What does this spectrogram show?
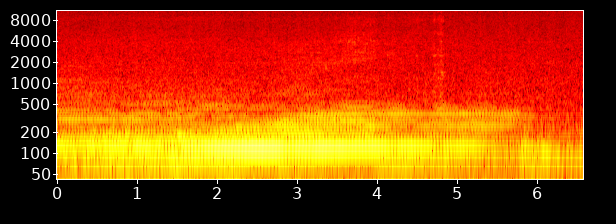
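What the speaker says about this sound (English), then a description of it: "So what I'm going to do here is wind the engine over" A Land Rover Series 3 engine is wound over, giving a steady low mechanical rumble that swells slightly in the middle and holds on without speech.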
